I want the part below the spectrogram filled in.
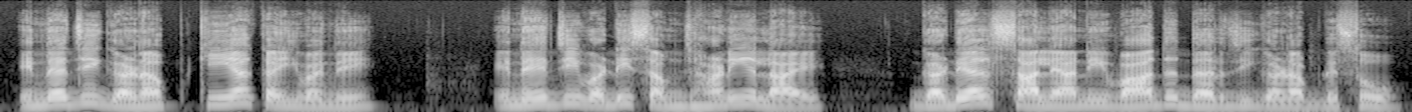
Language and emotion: Sindhi, neutral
